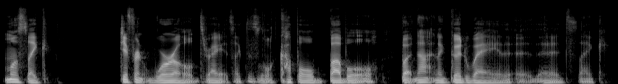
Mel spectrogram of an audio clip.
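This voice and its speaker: A man's voice: low-pitched, normal speed, vocal fry, dry recording, studio quality. A man co-hosting a podcast, talking through relationship advice in a thoughtful, musing, encouraging way. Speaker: podcast co-host. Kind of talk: casual relationship chat.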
